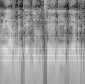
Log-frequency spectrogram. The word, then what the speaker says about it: Tierney: Killian Cree, thoughts on Kieran Tierney, on Tierney, how do you pronounce his name? Tierney, blimey.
